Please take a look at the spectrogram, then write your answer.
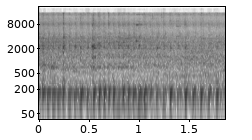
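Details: Yamaha Mio J small single after repair of a seized oil-ring expander that caused smoking, cleaned and reassembled, microphone at the exhaust: steady, quick, even pulsing with no misses or stumbles; healthy running.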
